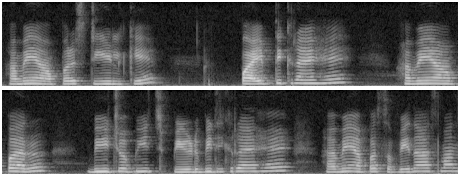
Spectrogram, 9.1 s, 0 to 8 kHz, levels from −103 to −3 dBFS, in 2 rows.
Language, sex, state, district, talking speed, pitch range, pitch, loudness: Hindi, female, Chhattisgarh, Sarguja, 150 wpm, 260-300 Hz, 280 Hz, -30 LUFS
